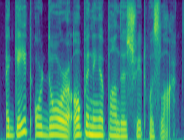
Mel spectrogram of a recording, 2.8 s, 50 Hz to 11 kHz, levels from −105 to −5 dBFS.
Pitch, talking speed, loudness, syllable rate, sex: 175 Hz, 215 wpm, -17 LUFS, 5.6 syllables/s, female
